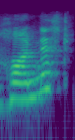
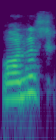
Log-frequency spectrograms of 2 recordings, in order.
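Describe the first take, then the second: First: The word begins with an audible h sound. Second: The word begins directly with a vowel sound. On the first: The speaker calls it wrong. "हॉनेस्ट पढ़ते हैं?" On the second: The speaker calls it right. "साइलेंट हो जाएगा यहाँ पर भी, जैसे ऑनेस्ट में होता है"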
